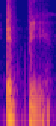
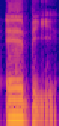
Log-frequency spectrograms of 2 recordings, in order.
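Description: First: A brief stop separates the two words. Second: The two words run together without a stop. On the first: It is the short form of it would be. The speaker calls it right. "停顿的标不标准的这种停顿" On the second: It sounds like a name. The speaker calls it wrong. "Abby 就听上是一个什么地区的名字"

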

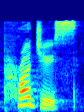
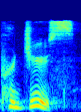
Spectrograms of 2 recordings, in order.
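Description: First: The stress is on the first syllable. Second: The stress is on the second syllable. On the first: It is a noun: fruit and vegetables. "produce that you eat" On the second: It is a verb: to make something. "to produce"

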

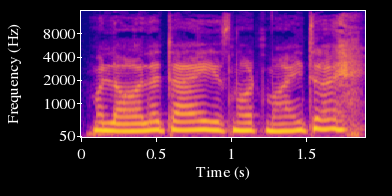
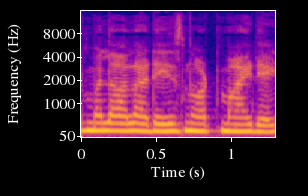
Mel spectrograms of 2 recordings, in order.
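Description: First: It is said in a Birmingham accent. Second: It is said in her usual accent.

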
